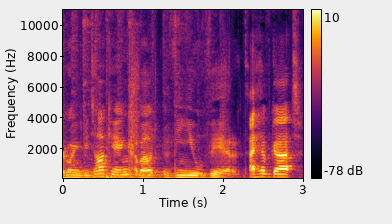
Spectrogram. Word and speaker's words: Vinho Verde: The proper pronunciation of this wine is Vinho Verde. It's not vino, it's not vino, it's not anything that has to do with anything in Spanish. It's Portuguese and we say vinho.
